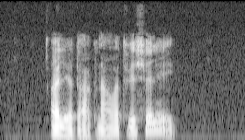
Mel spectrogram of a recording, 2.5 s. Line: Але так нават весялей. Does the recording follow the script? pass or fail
pass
